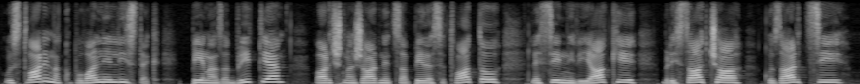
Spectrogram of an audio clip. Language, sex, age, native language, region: Slovenian, female, 18-29, Slovenian, Drava region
